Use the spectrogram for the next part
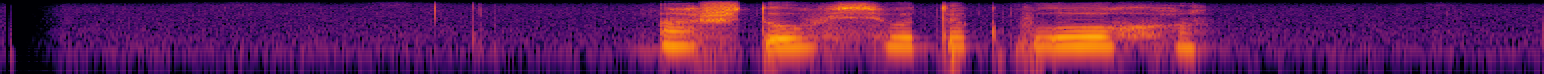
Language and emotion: Russian, sad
